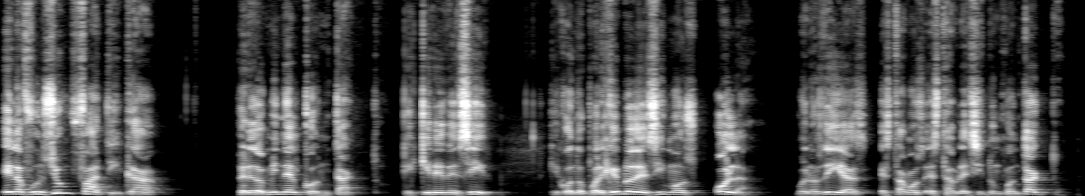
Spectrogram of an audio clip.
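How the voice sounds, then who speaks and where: A man's voice: fairly high pitch, brisk, darkish tone. A middle-aged man, a teacher giving an online class who explains step by step and often checks in with his students. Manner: explanatory, addresses students often, frequent tag questions.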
